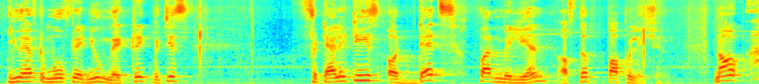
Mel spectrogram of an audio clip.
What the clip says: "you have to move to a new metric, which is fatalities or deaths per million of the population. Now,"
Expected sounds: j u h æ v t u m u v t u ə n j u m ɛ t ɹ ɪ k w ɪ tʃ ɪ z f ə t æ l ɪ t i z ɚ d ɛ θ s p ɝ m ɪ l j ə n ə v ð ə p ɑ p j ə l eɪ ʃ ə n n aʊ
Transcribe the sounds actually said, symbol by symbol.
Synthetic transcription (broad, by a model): j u h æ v t u m u v t u ə n j u m ɛ t ɹ ɪ k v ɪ tʃ ɪ z f ə t æ l ɪ t i z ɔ d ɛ t s p ɝ m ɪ l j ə n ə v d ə p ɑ p j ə l eɪ ʃ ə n n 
